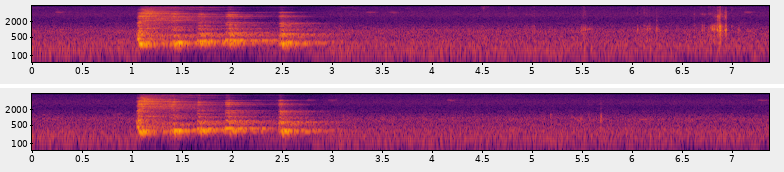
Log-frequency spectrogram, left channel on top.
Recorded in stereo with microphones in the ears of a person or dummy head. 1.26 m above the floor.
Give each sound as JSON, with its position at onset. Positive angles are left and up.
{"t": 1.0, "sound": "a giggle", "side_deg": -35, "distance_m": 0.5}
